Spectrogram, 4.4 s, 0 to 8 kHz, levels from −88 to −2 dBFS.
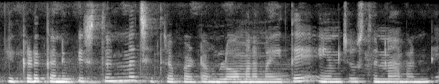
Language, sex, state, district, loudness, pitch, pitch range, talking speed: Telugu, female, Andhra Pradesh, Sri Satya Sai, -15 LUFS, 265 Hz, 250-285 Hz, 80 wpm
